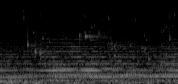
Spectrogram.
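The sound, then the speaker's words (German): Steady water dripping and trickling in an echoing underground vault where water stands about 1 to 1.2 metres high behind a parapet, with scattered soft drops over a constant low hum, fairly quiet and continuous with no voices. “Kommt äh, über mehrere Treppen hier hinunter durch einen kleinen Gang und steht dann vor einer Brüstung, hinter der sich vielleicht ein Meter, ein Meter zwanzig hoch das Wasser staut.”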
